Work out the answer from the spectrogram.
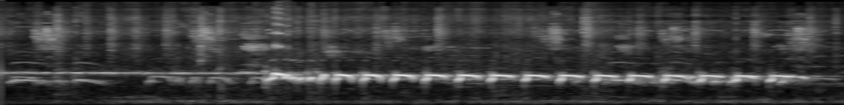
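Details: Zebra dove of local stock singing in the kung style: soft looping opening notes, then a loud, fast run of crisp repeated coos, evenly spaced, ending as a high thin tone and low rumble persist.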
